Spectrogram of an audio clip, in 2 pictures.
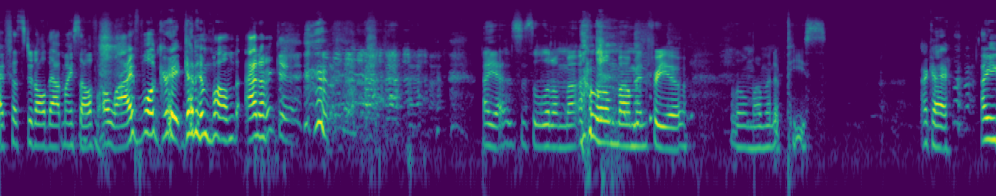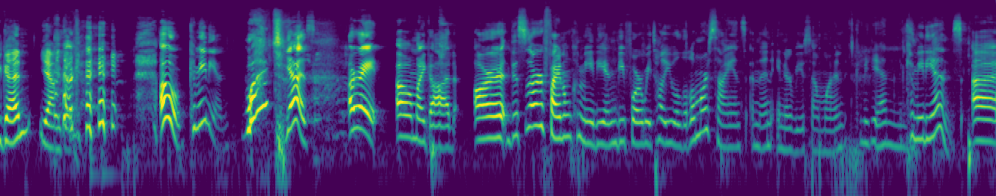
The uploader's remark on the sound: Recorded Tuesday, August 1, 2017 at Union Hall. At Union Hall.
